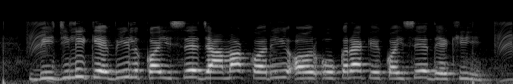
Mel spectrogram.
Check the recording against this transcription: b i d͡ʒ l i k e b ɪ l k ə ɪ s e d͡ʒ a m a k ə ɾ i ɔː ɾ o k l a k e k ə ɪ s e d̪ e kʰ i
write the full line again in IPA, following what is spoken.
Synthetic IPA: b i d͡ʒ l i k e b i l k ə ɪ s e d͡ʒ a m a k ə ɾ i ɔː ɾ o k ɾ a k e k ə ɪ s e d̪ e kʰ i

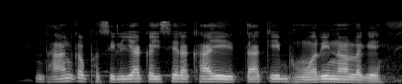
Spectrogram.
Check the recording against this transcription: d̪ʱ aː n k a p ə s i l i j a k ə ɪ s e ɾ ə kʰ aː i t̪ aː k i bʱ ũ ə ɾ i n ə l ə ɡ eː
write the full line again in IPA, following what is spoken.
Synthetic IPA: d̪ʱ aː n k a pʰ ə s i l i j a k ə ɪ s e ɾ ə kʰ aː i t̪ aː k i bʱ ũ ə ɾ i n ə l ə ɡ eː

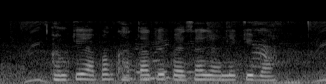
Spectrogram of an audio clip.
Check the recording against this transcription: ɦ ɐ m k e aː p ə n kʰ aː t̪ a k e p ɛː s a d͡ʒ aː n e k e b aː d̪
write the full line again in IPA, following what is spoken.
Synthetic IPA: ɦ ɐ m k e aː p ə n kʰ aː t̪ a k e p ɛː s a d͡ʒ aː n e k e b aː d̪

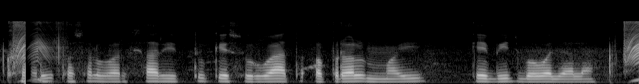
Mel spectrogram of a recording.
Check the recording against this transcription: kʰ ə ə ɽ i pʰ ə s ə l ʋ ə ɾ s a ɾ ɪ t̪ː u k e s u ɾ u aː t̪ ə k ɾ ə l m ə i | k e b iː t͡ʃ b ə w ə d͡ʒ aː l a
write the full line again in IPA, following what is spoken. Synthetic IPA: kʰ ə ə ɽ i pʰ ə s ə l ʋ ə ɾ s a ɾ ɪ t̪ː u k e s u ɾ u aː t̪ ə p ɾ ə l m ə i | k e b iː t͡ʃ b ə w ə d͡ʒ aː l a

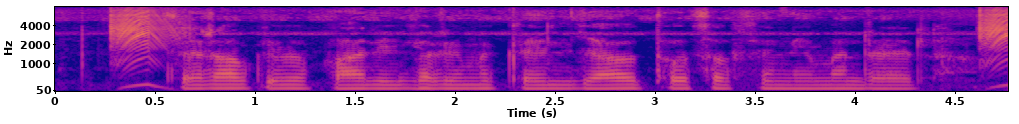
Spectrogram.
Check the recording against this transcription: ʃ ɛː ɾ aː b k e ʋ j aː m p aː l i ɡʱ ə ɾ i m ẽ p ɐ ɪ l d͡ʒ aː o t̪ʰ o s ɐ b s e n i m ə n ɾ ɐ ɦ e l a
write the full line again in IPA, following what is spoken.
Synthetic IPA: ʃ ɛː ɾ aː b k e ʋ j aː p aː ɾ i ɡʱ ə ɾ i m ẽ k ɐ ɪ l d͡ʒ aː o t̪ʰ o s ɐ b s e n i m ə n ɾ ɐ ɦ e l a

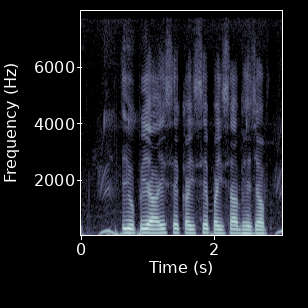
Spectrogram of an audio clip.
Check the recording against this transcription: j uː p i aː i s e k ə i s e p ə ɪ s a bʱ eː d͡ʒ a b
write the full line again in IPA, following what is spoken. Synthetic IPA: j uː p i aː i s e k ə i s e p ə ɪ s a bʱ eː d͡ʒ ə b

